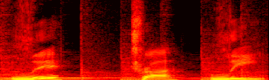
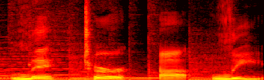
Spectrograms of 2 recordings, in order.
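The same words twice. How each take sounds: First: The word is slurred, with syllables run together. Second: The word is said carefully, every syllable clear. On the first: "if you want to slur it" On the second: "if you want to say it properly"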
